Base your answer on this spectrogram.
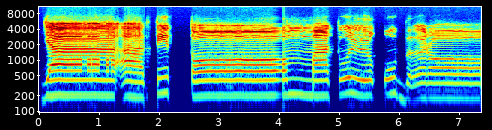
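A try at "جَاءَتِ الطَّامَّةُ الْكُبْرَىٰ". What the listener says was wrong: Tasjidnya kurang mantap sama jangan jaatit. Kalau jaatit itu atit, akit dong atit. Ini kan dari T ke to, jaatiop gitu ya. Kubur tom mimnya ditahan karena gunnah.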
